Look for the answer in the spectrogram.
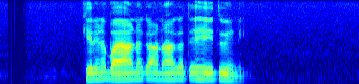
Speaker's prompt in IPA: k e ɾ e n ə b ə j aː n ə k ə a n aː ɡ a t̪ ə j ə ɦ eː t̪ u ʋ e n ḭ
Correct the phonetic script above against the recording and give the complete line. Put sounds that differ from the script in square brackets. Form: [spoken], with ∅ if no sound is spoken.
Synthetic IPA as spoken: k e ɾ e n ə b [a] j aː n ə k ə a n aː ɡ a t̪ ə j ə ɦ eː t̪ u ʋ e n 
